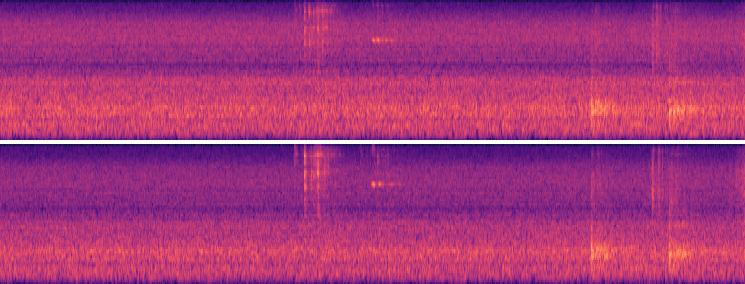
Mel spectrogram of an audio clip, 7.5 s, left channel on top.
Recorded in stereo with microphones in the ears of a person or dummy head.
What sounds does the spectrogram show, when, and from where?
2.9 s keys jangling: 25° right (ahead or behind), 7.5 m
5.5 s footsteps: 15° right (ahead or behind), 9.5 m; by 7.5 s 20° right (ahead or behind), 9 m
